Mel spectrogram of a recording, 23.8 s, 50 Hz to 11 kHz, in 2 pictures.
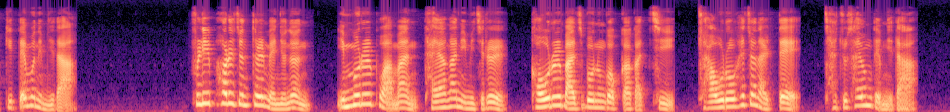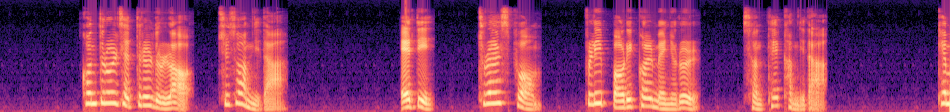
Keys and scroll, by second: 12.6 ctrl+z.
